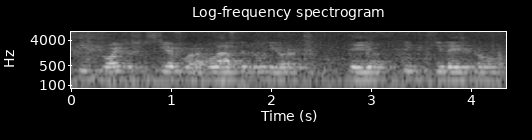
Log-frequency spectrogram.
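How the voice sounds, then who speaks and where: A man's voice: on the high side, fast talker. Swiss-accented man speaking in an echoey room. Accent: Swiss German. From Switzerland. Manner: relaxed and conversational, with frequent "uh" and "um". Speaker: presenter at a tech meetup. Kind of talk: technical talk to an audience. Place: meeting room at a company office. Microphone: room recording from a distance. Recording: echoey room from far off, with background noise.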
